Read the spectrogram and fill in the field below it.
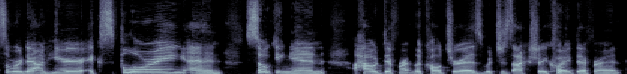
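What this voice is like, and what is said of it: Thick Canadian accent. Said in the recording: “i'm canadian if you can't tell by my crazy accent, which I'm told is quite thick”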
